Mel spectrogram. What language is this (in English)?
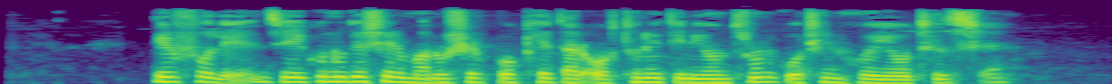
Bangla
